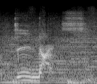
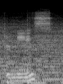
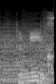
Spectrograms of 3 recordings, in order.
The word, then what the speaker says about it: Denise: Now D nice. – You mean Denise? – Son of a bitch! You say your name right, right now. Denise. Say it right. Denise.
